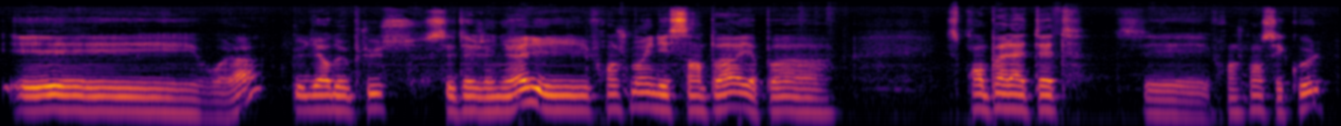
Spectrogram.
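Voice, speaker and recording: Chatty man with a mellow voice. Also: mid-range voice, steady tone, a little slow. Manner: chatty, hesitant, full of restarts and asides. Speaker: YouTuber. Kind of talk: casual unboxing chat.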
